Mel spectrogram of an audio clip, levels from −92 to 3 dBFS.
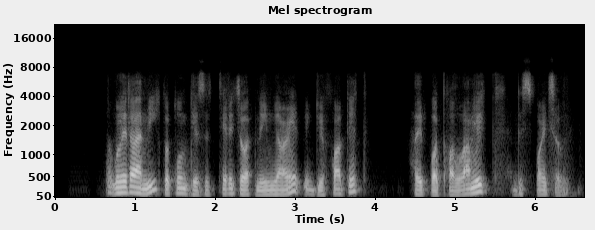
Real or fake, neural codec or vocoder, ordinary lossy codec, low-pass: fake; codec, 16 kHz, 0.5 kbps, FreqCodec, larger model; Opus, 24 kbps; 7.2 kHz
